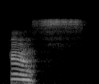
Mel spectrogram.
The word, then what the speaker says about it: asked: There you have 3 consonants in one word, not even being connected to another one. In that case, asked. That there, as, the s is not pronounced. So you say asked, asked, okay?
